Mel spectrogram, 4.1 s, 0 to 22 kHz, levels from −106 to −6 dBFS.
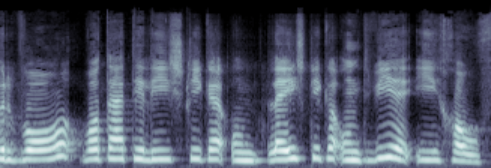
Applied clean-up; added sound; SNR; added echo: neural mask model DeepFilterNet 3.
